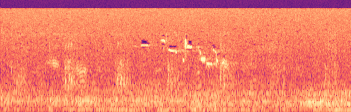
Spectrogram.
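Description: Steady low outdoor rumble, with a short bird call gliding down in pitch about two seconds in.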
